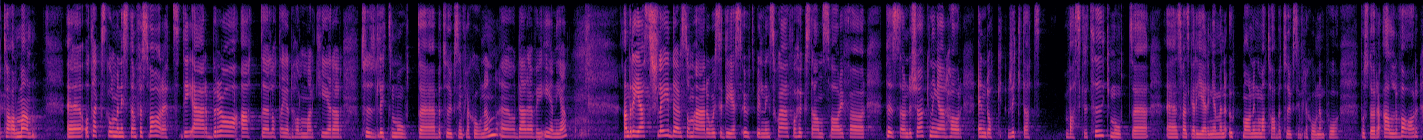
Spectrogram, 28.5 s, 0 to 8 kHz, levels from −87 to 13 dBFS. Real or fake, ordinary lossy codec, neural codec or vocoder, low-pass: real; none; none; none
